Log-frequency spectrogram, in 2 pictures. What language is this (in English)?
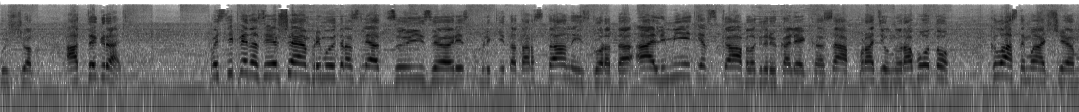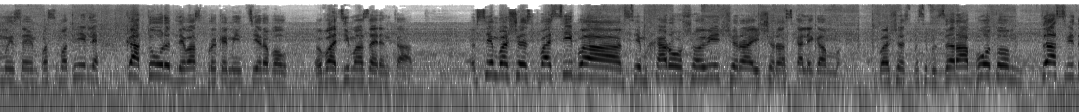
Russian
